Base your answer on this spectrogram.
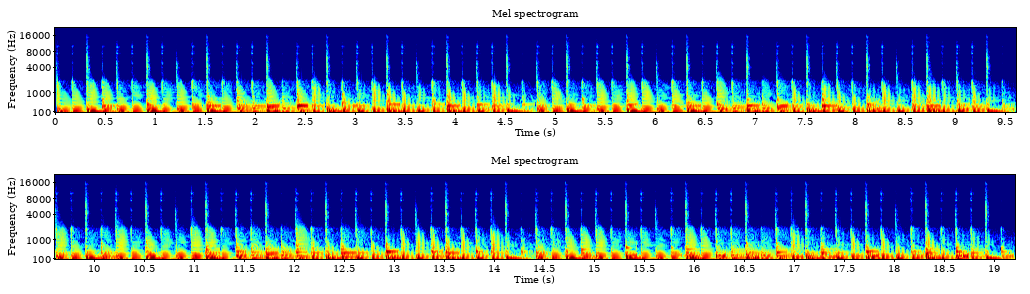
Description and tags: The Plan - Upbeat Loop - (No Voice Edit)
This is a shorter loopable version of my sound "The Plan - Upbeat Loop".
The voice has been removed.
It has better seamless looping than the original.
plan, fast, cinematic, joyful, instrumental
